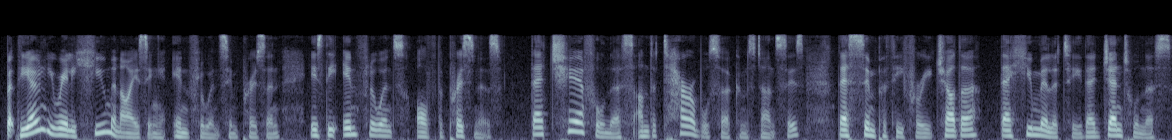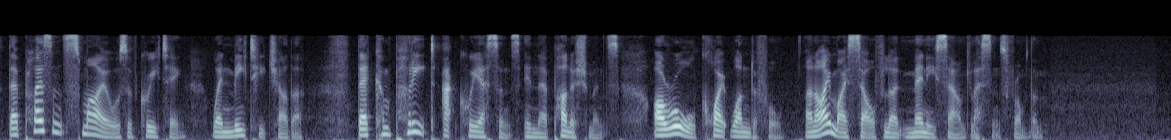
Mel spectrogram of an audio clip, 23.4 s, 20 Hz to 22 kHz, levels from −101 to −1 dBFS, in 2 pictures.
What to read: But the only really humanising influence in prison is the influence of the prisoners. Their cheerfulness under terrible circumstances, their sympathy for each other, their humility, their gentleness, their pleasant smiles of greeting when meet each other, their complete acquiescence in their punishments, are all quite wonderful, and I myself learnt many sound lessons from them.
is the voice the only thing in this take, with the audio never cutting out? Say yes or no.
yes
